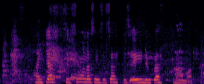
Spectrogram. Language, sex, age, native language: Icelandic, female, 13, Icelandic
